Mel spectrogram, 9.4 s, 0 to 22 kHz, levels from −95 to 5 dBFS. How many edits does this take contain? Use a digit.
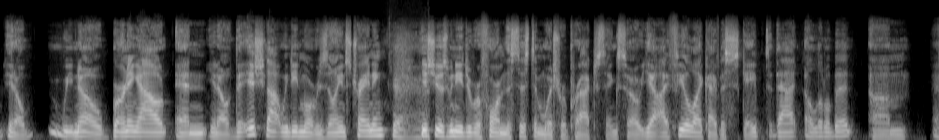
3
